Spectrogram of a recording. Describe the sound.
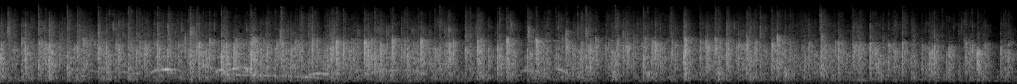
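Sustained applause from the audience at the launch of a new recital series in New York City's Studio 113: dense, steady clapping that holds at an even level for the whole stretch.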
